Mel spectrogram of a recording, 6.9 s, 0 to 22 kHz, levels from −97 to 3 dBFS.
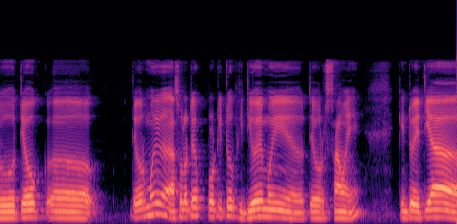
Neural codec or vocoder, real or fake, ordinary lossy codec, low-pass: none; real; none; 7.2 kHz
